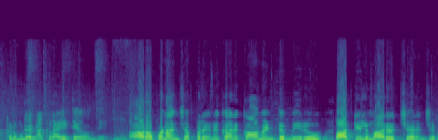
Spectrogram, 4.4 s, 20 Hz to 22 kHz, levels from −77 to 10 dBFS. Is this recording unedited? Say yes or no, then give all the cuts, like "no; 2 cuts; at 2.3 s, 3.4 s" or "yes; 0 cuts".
no; 2 cuts; at 1.1 s, 3.3 s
